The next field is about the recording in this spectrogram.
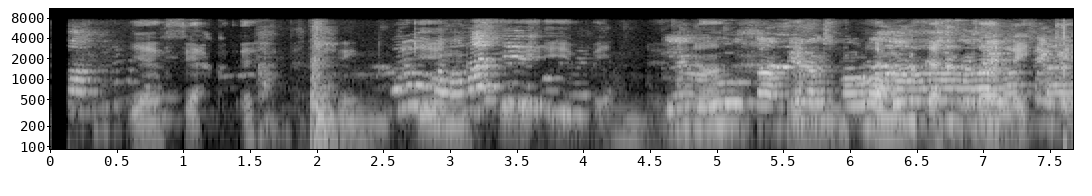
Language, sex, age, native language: Icelandic, male, 13, Icelandic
